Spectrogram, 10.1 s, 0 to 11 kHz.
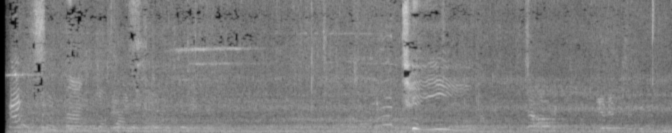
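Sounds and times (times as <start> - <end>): cars and buses passing: 0.1 - 10.0
faint voices of passers-by: 0.1 - 10.0.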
